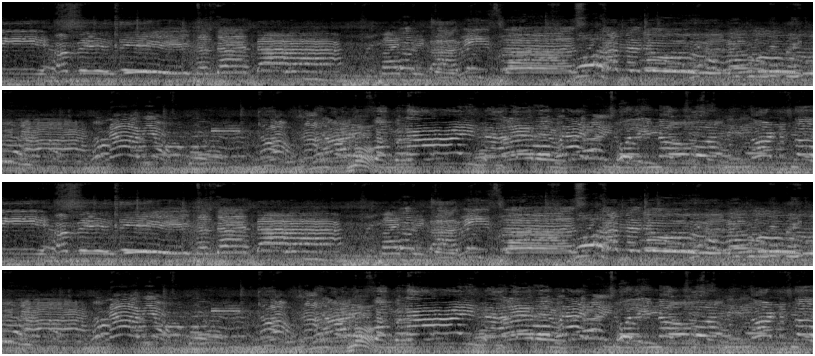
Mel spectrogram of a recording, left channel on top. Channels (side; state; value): right; noise; hum, 20 dB below the sound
